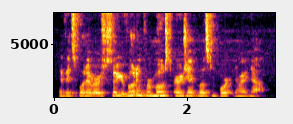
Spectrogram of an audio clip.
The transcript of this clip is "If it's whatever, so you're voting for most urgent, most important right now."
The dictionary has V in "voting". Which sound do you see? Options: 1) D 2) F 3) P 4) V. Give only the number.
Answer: 4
